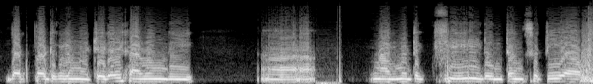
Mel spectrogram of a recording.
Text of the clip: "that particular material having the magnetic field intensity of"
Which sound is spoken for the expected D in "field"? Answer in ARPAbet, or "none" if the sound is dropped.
D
